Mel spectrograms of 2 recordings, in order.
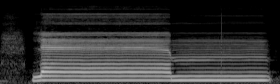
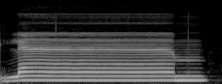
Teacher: میم پہ آواز ایک کاؤنٹ کے لیے رکے گی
